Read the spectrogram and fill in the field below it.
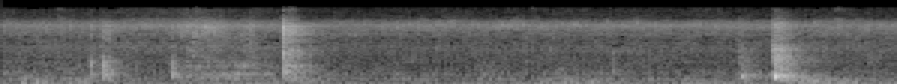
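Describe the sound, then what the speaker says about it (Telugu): Onions frying in a pan until reddish, a quiet continuous sizzle punctuated by a few sharp scraping clicks of a spatula stirring against the pan. "రెడ్డిష్గా కొంచెం వేయించుకోవాలి ఉల్లిగడ్డలు"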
